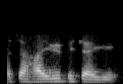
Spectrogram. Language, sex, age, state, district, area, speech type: Urdu, male, 18-30, Uttar Pradesh, Saharanpur, urban, conversation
